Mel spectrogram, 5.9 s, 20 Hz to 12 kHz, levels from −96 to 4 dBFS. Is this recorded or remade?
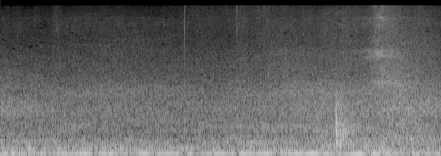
recorded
